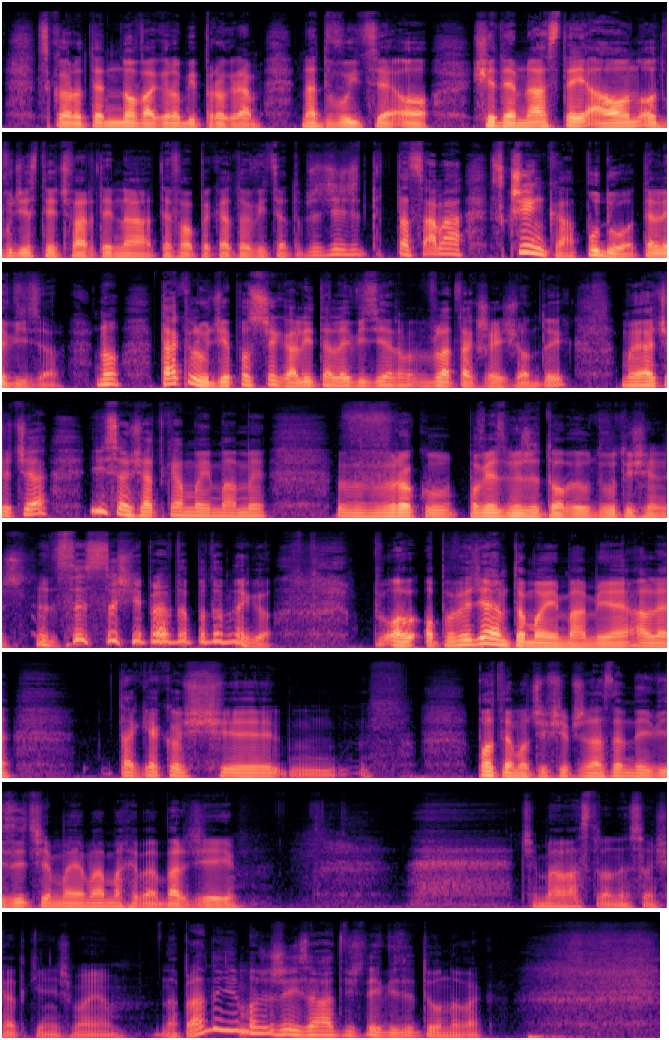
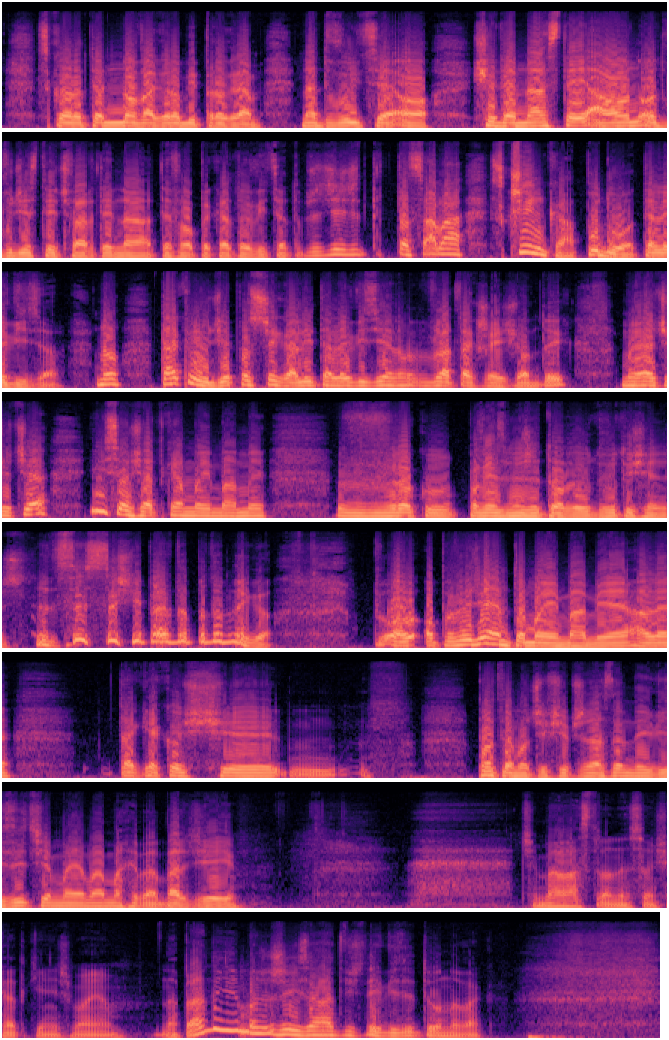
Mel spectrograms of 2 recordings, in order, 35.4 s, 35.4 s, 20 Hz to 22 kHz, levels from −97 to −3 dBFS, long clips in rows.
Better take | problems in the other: first | distortion; heavy; 12% of the sound clipped

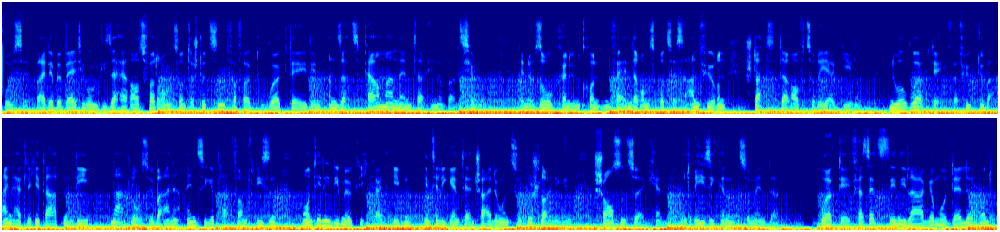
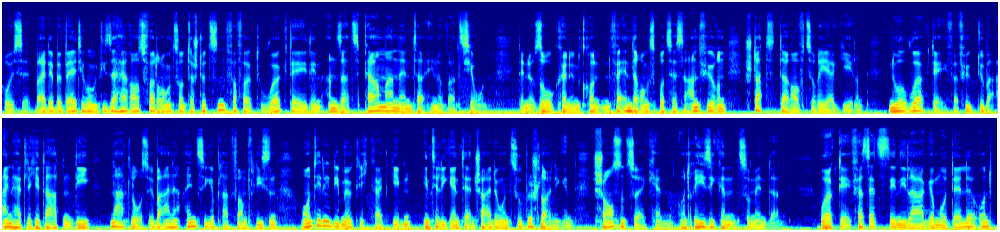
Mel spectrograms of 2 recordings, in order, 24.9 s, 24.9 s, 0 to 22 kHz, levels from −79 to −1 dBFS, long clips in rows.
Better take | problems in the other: second | low rumble; loud; throughout; 1 dB below the speech; faint in the second

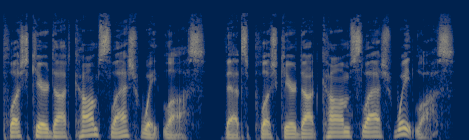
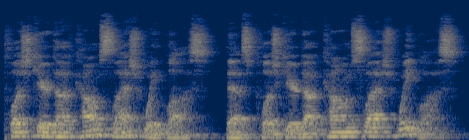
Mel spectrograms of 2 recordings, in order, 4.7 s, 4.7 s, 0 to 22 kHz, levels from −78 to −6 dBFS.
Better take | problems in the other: first | room echo; noticeable; dies away in 0.5 s // off-mic speech; far

